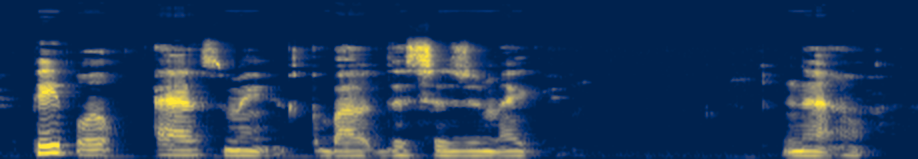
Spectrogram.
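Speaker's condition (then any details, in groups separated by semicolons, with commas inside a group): Multiple sclerosis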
